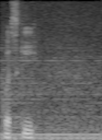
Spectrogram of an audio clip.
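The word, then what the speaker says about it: Watsky: s k y more like whisky but he's pronounced as whiskey B find it find it will find it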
